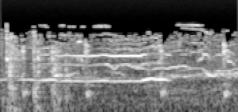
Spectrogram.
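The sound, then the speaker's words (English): Several wolves howl together in long, overlapping wavering tones that rise and fall, a steady chorus sustained throughout with a faint background hiss and no talking. “Those are the voices of my brothers, darling. I love the company of wolves.”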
